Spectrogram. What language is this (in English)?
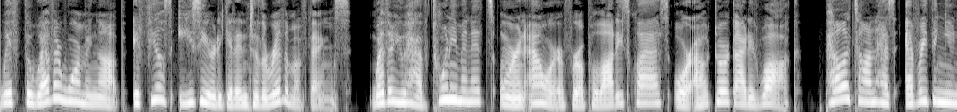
Filipino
